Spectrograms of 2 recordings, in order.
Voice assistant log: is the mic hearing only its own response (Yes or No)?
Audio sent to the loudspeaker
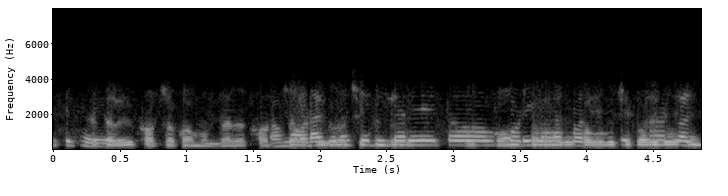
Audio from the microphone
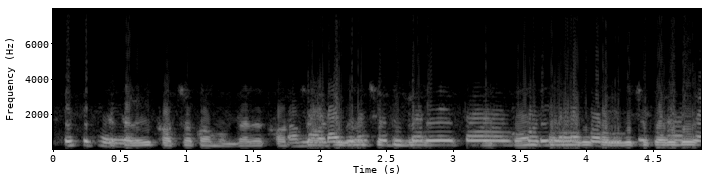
Yes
